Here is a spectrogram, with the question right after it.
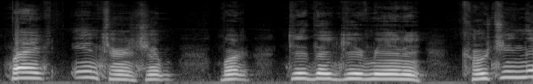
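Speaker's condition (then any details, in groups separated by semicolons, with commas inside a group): Traumatic brain injury; speech affected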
